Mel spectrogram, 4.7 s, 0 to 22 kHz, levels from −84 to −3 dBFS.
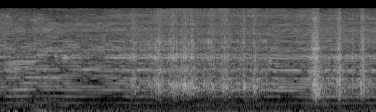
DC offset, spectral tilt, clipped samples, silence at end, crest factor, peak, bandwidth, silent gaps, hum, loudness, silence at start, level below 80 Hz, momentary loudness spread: under 0.1%; 3.5 dB/octave; under 0.1%; 0 s; 22 dB; -8 dBFS; 16.5 kHz; none; none; -27 LUFS; 0 s; -66 dBFS; 6 LU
